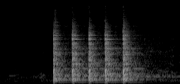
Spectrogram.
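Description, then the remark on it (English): Five quick, forceful, loud knocks on a door in a steady, rapid rhythm, knocking harder to get someone's attention, following a brief moment of near-silence, with no one speaking. “You knock harder.”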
